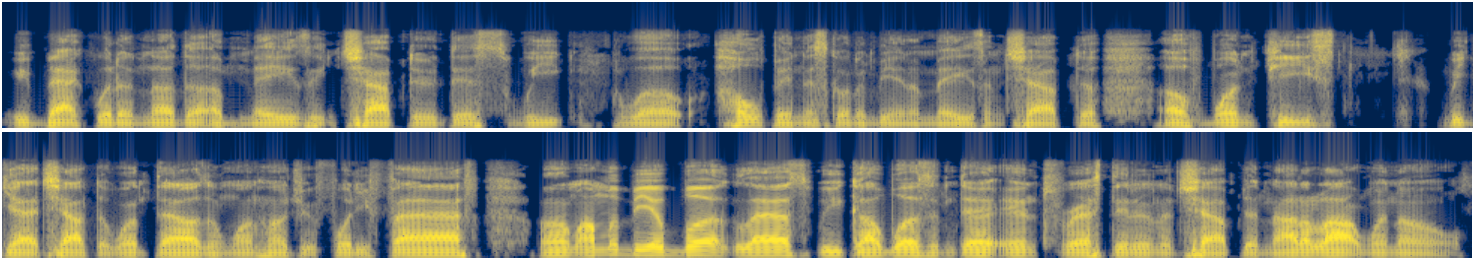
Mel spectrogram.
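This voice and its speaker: A young man with a very low, congested voice, talking loose and slangy as he hosts a manga chapter review. He sounds close and dry, with no room around him, and his throat stays thick. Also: steady tone, normal speed, no echo. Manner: laid-back slangy talk, heavy profanity. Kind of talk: casual chat.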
